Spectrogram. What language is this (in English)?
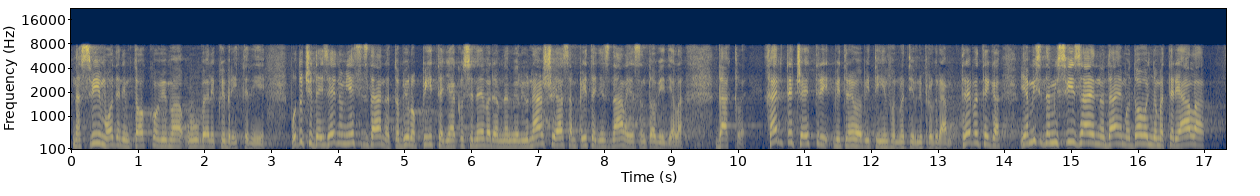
Croatian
